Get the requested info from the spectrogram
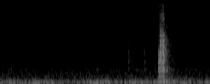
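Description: Near silence: quiet room tone with a single faint click about one and a half seconds in.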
